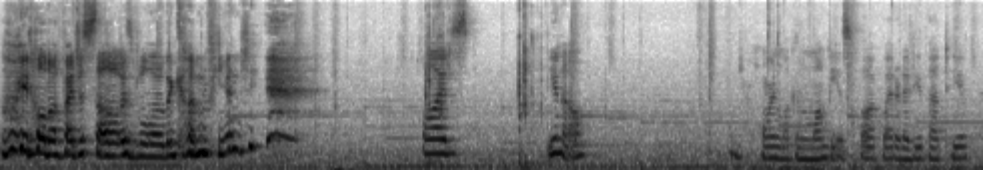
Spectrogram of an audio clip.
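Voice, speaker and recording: A woman with an American accent, long and frequent pauses, big swings in loudness, audible room echo and music in the background. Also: moderate pace. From rural Missouri, US Midwest. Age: 20s. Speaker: artist streamer. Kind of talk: casual live stream chat while drawing.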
